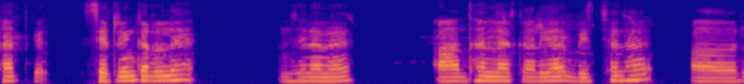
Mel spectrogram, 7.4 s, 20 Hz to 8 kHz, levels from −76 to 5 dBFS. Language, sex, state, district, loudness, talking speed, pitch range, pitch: Magahi, male, Bihar, Gaya, -19 LUFS, 95 wpm, 140-160 Hz, 150 Hz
